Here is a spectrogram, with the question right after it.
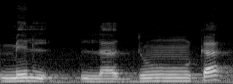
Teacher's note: یہ دیکھیے نون ساکن اس کے بعد لام ہے, یہاں ہم ادغام تو کریں گے مگر غنہ نہیں کریں گے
